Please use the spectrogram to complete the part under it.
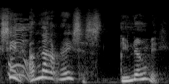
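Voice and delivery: very high mock dad voice; imitating dad. Dad denying racism to Shane, high mock voice. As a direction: plead it in a high cartoon voice.

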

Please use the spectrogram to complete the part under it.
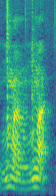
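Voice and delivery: two soft smacking kisses; kiss sounds. Shown as a demonstration. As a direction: kiss it twice, gently. Shows kissing the scapular.

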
